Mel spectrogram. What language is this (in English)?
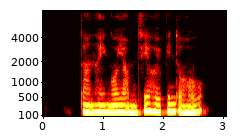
Cantonese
